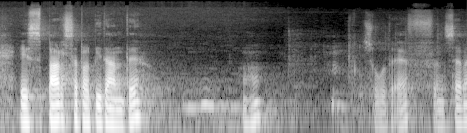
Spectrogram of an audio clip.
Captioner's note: speaking lyrics in foreign language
